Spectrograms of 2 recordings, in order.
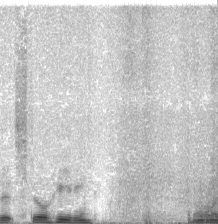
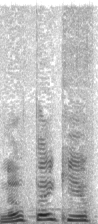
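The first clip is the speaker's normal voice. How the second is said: high voice for the hens; voicing the chickens; 10 semitones higher, 5 dB louder, slower than usual. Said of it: "They said".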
